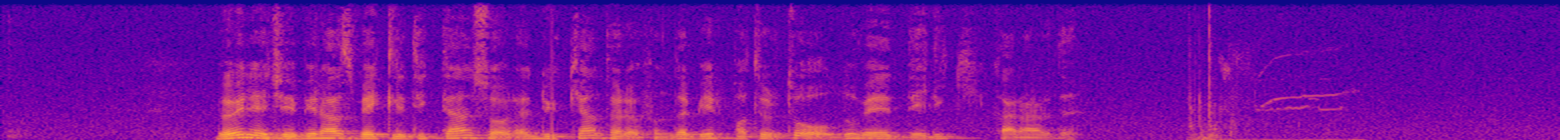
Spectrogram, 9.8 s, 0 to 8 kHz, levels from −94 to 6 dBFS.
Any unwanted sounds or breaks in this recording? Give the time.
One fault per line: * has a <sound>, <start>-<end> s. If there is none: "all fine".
* has a squeak, 7.4-8.5 s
